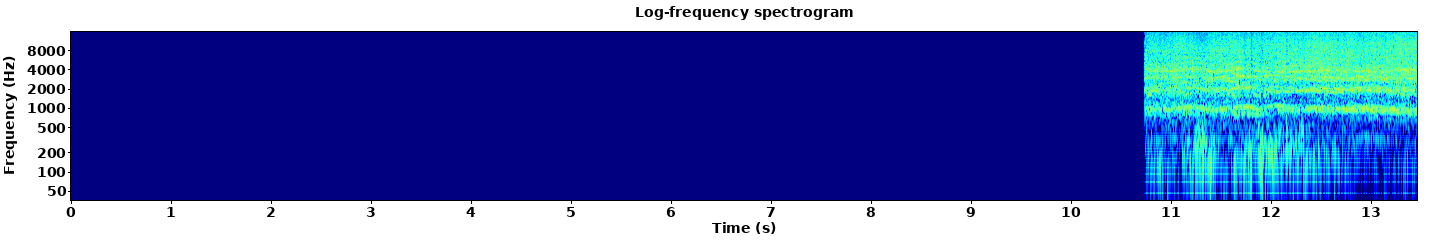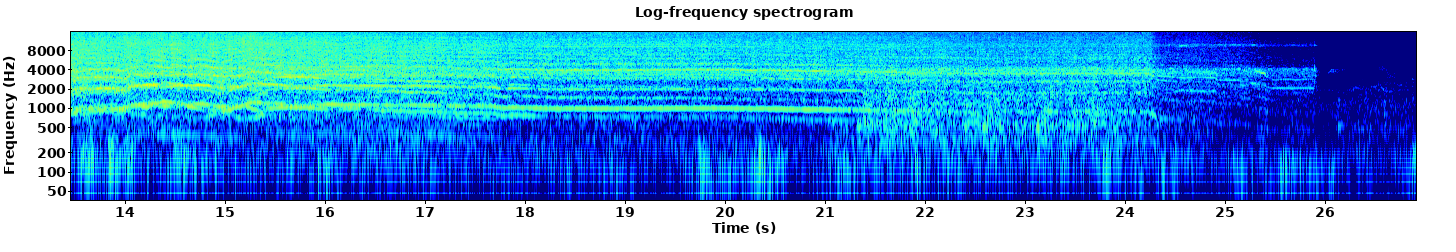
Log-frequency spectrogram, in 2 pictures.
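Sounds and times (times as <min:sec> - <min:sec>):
drone propellers whining: 0:10.8 - 0:26.0.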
